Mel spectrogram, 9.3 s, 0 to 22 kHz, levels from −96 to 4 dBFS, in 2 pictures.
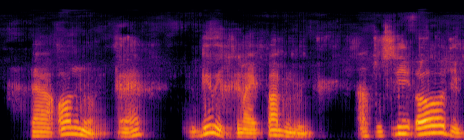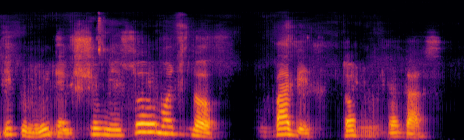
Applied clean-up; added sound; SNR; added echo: neural mask model Resemble Enhance denoiser.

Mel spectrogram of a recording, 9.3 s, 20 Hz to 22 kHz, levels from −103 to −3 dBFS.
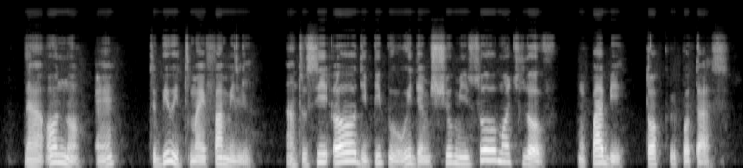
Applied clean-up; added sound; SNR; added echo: none; none; none; none.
